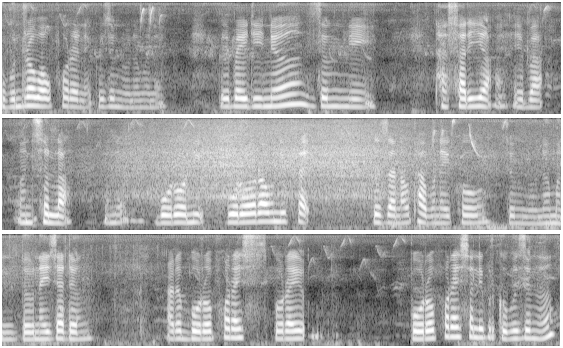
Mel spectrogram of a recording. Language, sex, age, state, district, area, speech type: Bodo, female, 18-30, Assam, Udalguri, rural, spontaneous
